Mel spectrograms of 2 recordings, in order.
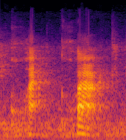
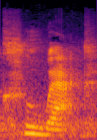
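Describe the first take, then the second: First: The word starts with a smooth kw sound. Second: The word starts with a separate koo syllable. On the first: The speaker calls it right. "You need to say" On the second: The speaker calls it wrong. "she overcorrected"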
